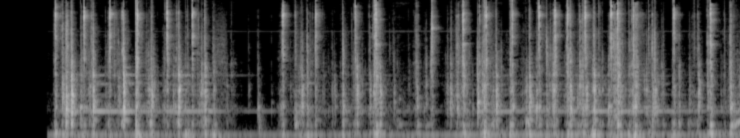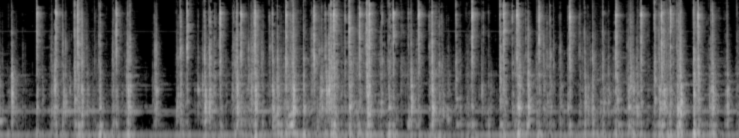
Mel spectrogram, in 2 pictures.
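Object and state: Mechanical keyboard with plastic keycaps.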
